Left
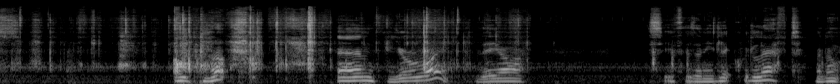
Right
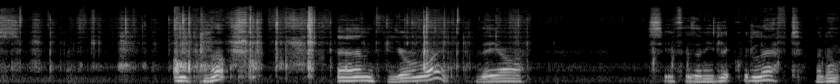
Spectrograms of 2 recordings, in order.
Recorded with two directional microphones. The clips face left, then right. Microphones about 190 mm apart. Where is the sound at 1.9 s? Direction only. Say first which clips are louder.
Right 7 dB; 30° right (ahead or behind); by 5.3 s 45° right (ahead or behind).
